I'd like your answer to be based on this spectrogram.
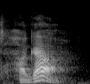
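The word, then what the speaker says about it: haggah (הָגָה): Now, the English word meditate is a translation of a Hebrew word that's pronounced haggah, haggah.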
